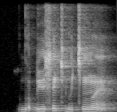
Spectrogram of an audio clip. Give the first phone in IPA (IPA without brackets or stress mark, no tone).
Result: ɡʷ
